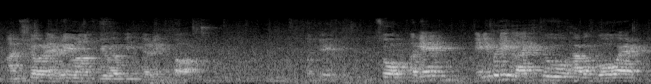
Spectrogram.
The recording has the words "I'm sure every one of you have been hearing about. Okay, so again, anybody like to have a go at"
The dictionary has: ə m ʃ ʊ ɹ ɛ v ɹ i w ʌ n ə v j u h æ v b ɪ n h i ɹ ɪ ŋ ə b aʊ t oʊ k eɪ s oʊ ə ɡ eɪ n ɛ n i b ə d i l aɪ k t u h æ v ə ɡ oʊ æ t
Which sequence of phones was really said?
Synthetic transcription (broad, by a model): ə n ʃ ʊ ɹ ɛ v ɹ i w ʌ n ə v j u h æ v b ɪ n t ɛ l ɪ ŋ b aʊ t oʊ k eɪ s oʊ ə ɡ eɪ n ɛ n i b ə d i l aɪ k t u h æ v ə ɡ oʊ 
